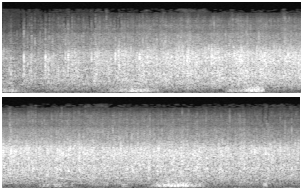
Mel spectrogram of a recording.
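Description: Audience applauding, a steady clatter of many hands that builds in the first moments and tapers off near the end.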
